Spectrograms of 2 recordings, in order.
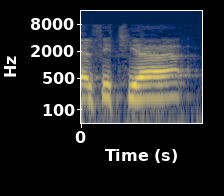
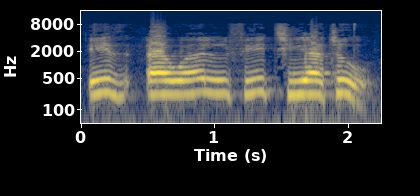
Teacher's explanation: there is just mere zabar or fatha on top of the ya, so you do not prolong it. You don't say al-fitya, rather you say إِذْ أَوَى الْفِتْيَةُ right away, okay?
